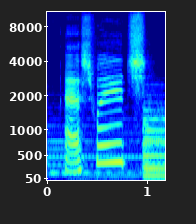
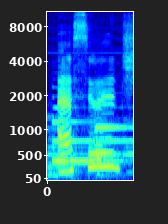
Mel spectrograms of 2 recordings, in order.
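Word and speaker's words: assuage: to pacifica's place Ash wage yeah I know what the word means I just didn't know how it was pronounced English and the English pronounced it wrong I always thought it was a asage because of her I'm sure that there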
